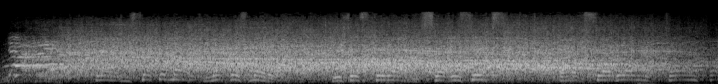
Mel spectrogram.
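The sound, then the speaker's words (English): A tennis crowd at the Queen's Club Championships in London erupts after match point as Murray and Spaniard Feliciano Lopez win the doubles tournament, with loud, sustained applause, cheering voices and scattered whoops, holding steady for several seconds before easing off slightly at the end. “Let's listen to the crowd's reaction after match point.”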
